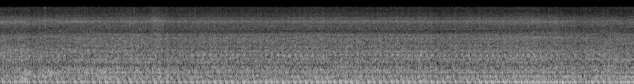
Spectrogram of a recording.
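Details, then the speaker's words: Honda automatic scooter, rear CVT after the bent shaft was ground smooth to cure a rough noise at idle and on initial throttle: an even, steady idle with no grinding or rattle from the rear drive; the noise is gone. "sudah hilang ya teman-teman suaranya ya kita coba gas"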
